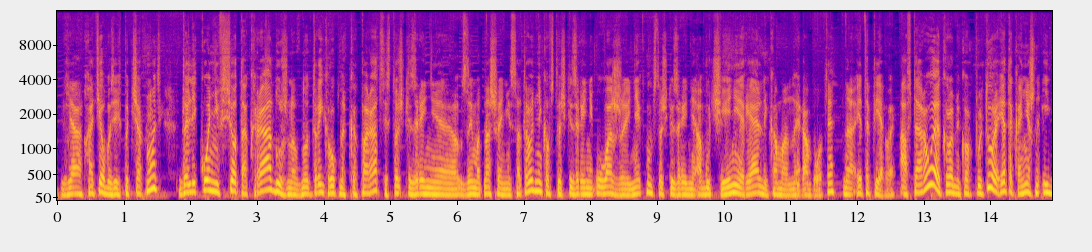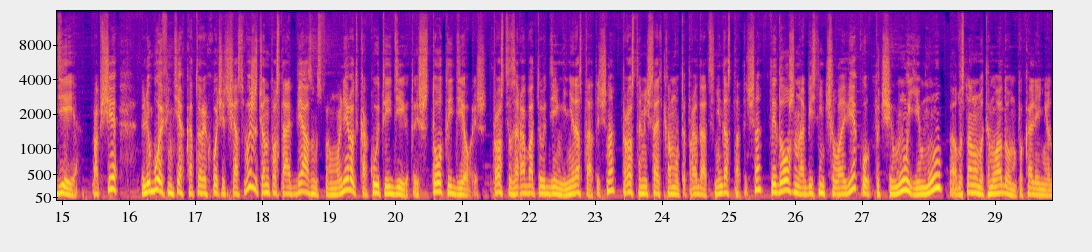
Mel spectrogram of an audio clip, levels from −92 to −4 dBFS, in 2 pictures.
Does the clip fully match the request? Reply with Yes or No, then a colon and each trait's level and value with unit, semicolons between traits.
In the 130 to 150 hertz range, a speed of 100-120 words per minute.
No: low, 135 Hz; fast, 160 wpm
